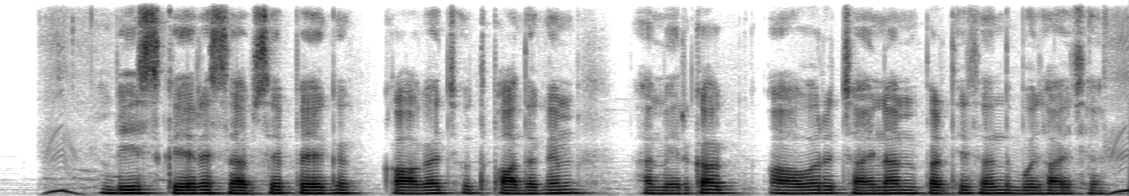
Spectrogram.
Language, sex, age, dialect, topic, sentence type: Maithili, male, 18-24, Bajjika, agriculture, statement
